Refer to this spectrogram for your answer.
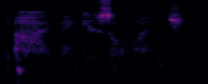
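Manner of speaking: soft, breathless, overwhelmed whisper.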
